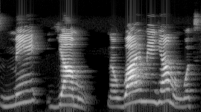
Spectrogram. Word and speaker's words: me llamo: It's not mi llamo, it's me llamo. Now why me llamo? What's the reason behind it? So E in Spanish is pronounced as AY and double L is pronounced as Y.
